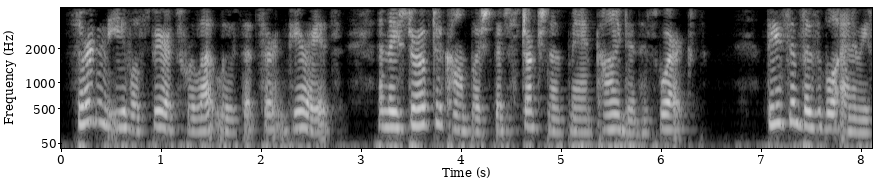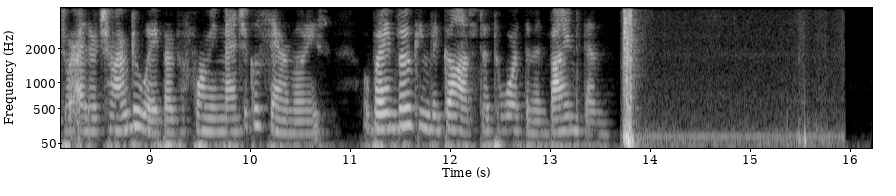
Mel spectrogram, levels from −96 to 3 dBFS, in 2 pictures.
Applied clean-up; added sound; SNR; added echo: none; Tearing; -1 dB; reverberation time 0.2 s.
